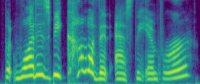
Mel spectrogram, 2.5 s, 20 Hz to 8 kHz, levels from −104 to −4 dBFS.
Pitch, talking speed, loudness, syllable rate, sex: 270 Hz, 215 wpm, -16 LUFS, 6.3 syllables/s, female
